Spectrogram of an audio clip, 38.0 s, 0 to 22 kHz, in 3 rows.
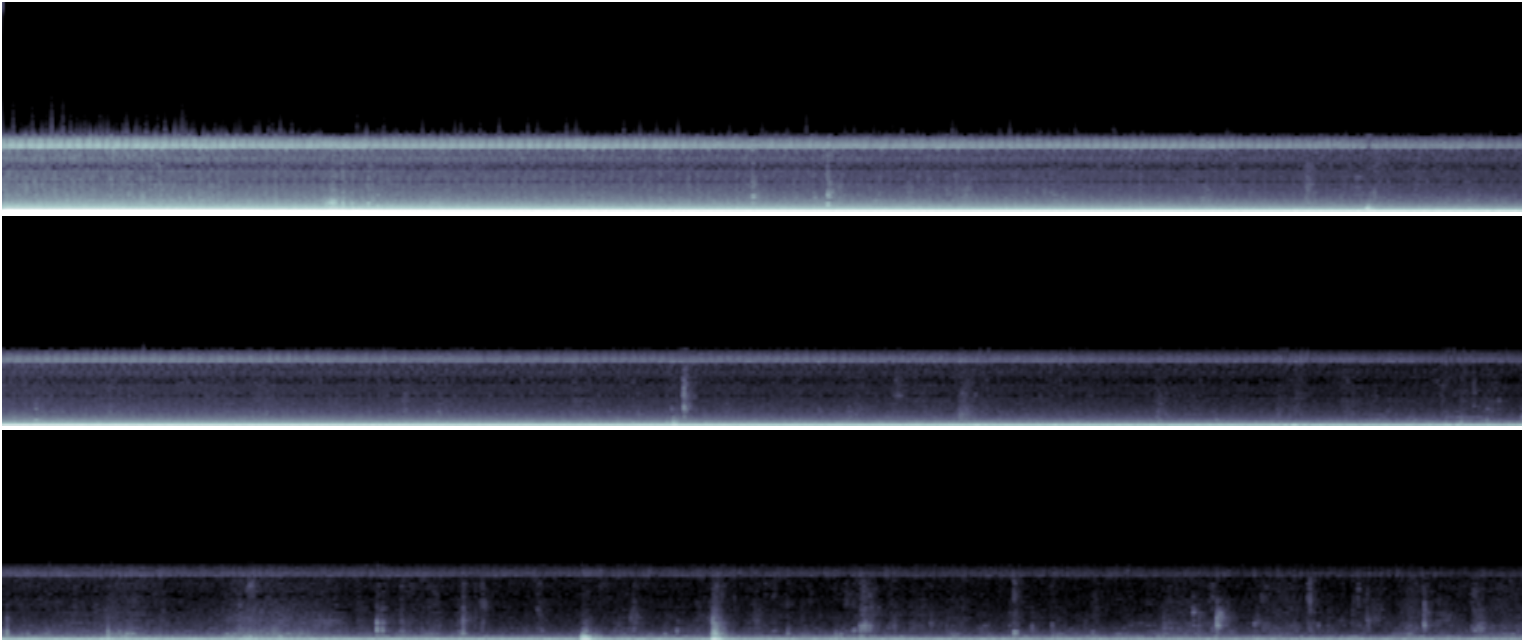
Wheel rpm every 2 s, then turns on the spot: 0, 0, 0, 0, 0, 0, 0, 0, 0, 0, 0, 0, 0, 0, 0, 0, 0, 0, 0.
none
